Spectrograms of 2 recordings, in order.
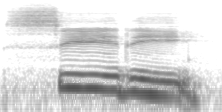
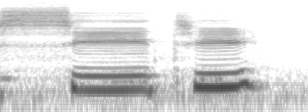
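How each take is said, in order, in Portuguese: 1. A consoante do meio é uma batida rápida, parecida com r. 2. A consoante do meio é um som de t claro.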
